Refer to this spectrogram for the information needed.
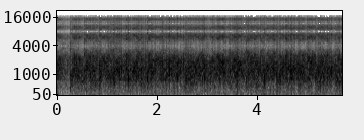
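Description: An audience applauds to welcome a guest, steadily for about six seconds, a dense, even wash of many hands clapping at constant loudness, with no voices over it.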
